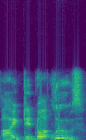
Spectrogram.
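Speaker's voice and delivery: loud, slow, rising-pitch defiance; slow, heated shout; angry denial. A narrator's reading. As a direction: deny it furiously, word by word. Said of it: "Alita's getting mad".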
